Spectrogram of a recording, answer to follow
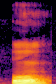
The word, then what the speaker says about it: ओम्: आप सही से उच्चारण क्या है, उसमें अ है, उ है, म है, और ट्रस्ट करो, जब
